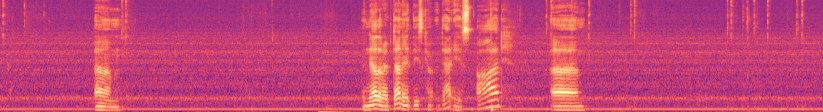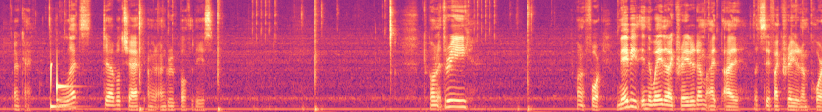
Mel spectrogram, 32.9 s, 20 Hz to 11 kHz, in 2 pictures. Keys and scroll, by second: 4.8 space, 8.5 space, 9.8 super+z, 11.3 x, 12.2 space, 14.7 space, 14.9 e, 15.6 space, 17.4-19.6 typing, 20.8 u, 22.7 shift+g, 27.0 shift+g, 30.2-32.8 typing.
